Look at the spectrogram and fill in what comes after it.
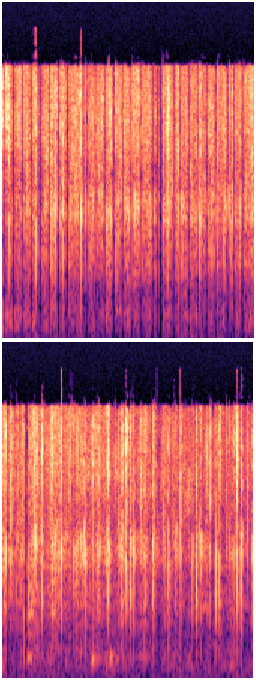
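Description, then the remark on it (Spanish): Sustained audience applause, called for by the speaker for everyone in attendance, fills the whole stretch, dense and steady with many hands clapping at once, loud, with no one speaking over it. “Pero antes, quiero un aplauso por todos ustedes, por su corazón de chilena por estar aquí.”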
